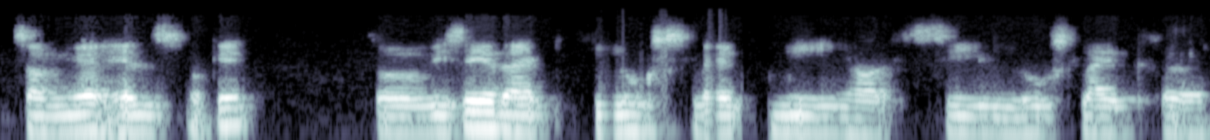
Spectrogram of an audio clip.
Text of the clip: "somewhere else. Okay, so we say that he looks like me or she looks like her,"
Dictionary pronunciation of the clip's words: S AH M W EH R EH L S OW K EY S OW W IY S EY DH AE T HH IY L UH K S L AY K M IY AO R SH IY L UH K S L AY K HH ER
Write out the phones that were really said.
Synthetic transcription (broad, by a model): S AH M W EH R EH L S OW K EY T OW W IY S EY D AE T HH IY L UH K S L AY K M IY AO R S IY L UH K S L AY K HH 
